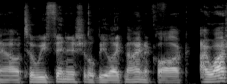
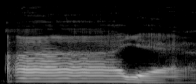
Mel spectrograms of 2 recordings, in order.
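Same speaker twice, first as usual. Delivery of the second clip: unsure, hesitating, with a hesitant drawn-out uh; 3 semitones higher than usual. Asked if he is high energy, answering in a hesitant way. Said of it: "That was I a really hesitant".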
